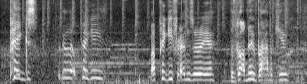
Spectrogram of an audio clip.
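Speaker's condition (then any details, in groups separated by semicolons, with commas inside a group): No condition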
